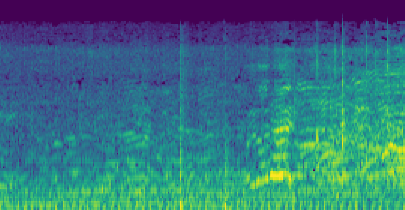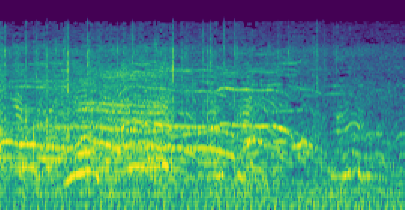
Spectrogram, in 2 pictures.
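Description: Volleyball rally: two sharp smacks of hands on the ball about two seconds in, then many voices shouting over one another for several seconds, loudest in the middle, with further ball hits among them.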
